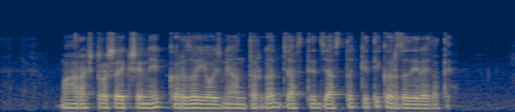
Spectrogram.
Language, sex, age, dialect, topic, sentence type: Marathi, male, 18-24, Standard Marathi, banking, question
